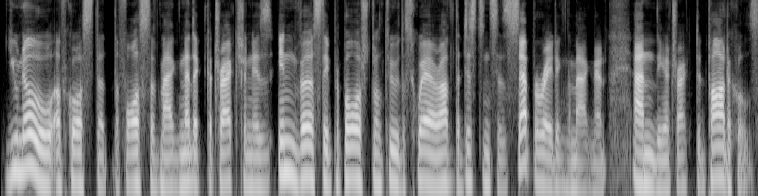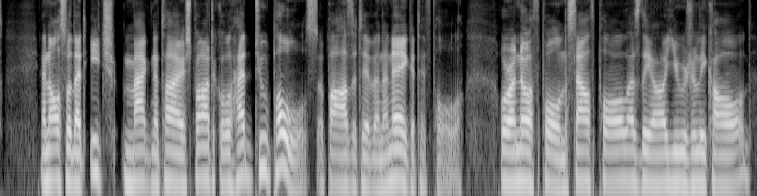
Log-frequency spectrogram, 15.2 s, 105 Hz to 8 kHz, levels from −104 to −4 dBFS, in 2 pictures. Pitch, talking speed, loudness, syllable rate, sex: 140 Hz, 215 wpm, -23 LUFS, 6.9 syllables/s, male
